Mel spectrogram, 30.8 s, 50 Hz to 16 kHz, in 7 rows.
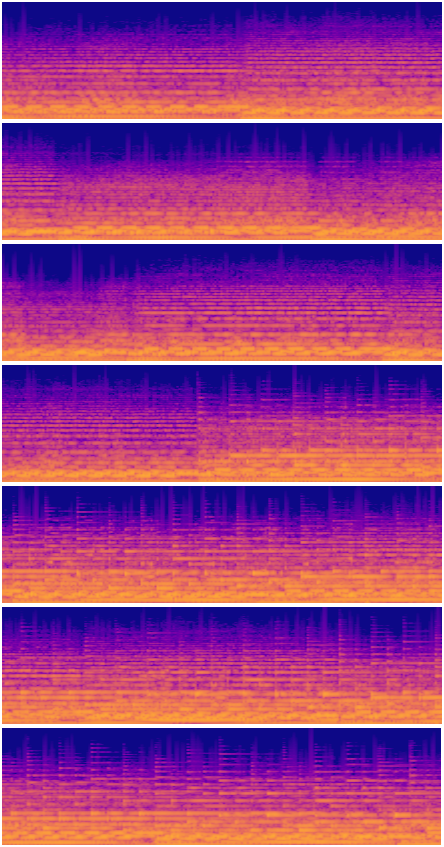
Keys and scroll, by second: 21.5 🖥, 30.2 super+=, 30.6 super+-.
